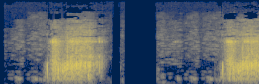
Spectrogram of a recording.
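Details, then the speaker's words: Rough, noisy breaths with a crackling, popping texture heard with a stethoscope, presented as a teaching example of abnormal breath sounds: crackles, brief interrupted non-musical lung sounds. "This is crackles. Interpret non-m musical sounds."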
